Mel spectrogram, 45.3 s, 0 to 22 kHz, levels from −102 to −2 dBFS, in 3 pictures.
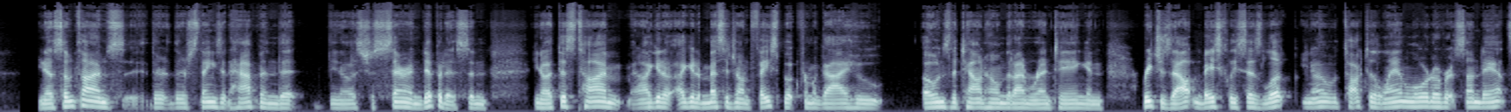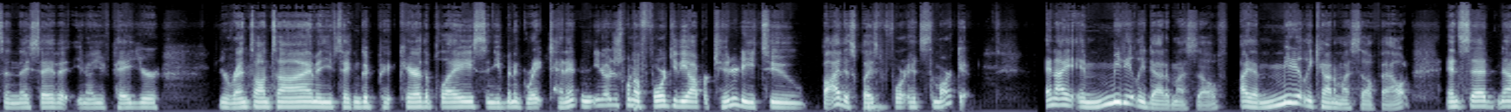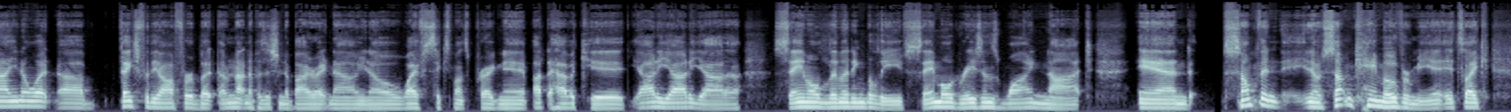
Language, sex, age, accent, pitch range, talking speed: English, male, 30-49, American, 110-135 Hz, 220 wpm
